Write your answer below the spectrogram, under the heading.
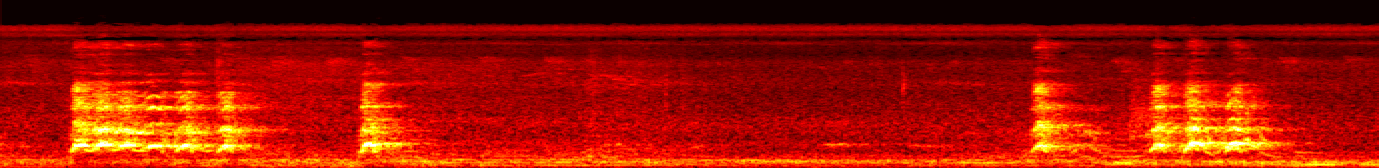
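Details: Restless dog barking over and over: a rapid string of harsh barks, a lone bark, a quiet gap, then a second cluster of choppy barks with a faint steady drone underneath.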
